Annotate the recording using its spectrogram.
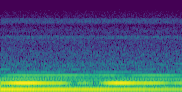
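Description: Soft background music: sustained low notes held steadily, with no speech.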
